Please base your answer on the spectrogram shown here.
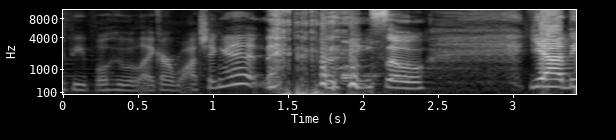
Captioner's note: giggles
